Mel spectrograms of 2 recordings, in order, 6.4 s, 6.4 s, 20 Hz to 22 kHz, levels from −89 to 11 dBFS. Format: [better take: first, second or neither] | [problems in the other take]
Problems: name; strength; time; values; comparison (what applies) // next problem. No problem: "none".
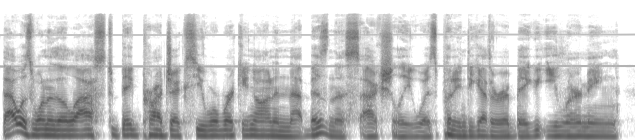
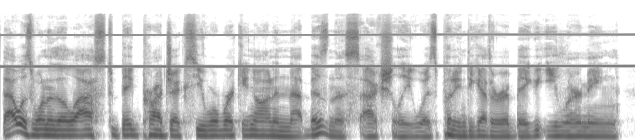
first | high-pitched whine; loud; throughout; 4 kHz, 6 dB below the speech; faint in the first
